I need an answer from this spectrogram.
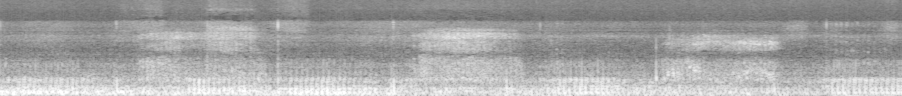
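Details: A Himalayan Persian cat in New Zealand purrs while receiving a full-body massage, a steady low rumbling purr that runs throughout, with soft rubbing and rustling sounds from the massage coming and going.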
